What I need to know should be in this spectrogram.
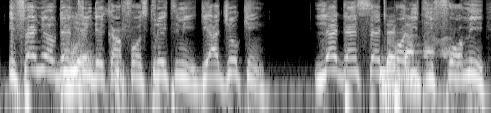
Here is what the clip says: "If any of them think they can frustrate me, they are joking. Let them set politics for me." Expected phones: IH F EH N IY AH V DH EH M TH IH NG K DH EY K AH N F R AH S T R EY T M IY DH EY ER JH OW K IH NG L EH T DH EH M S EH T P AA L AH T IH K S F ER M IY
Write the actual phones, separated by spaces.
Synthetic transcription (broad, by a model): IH F EH N IY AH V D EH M T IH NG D EY K AH N F R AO S T R EY T M IY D EY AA JH OW K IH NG L EH T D EH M S EH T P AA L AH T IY F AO M IY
